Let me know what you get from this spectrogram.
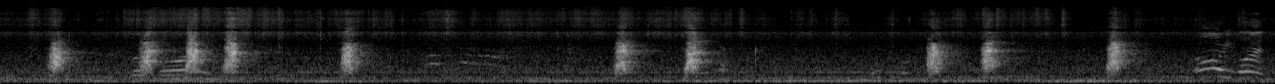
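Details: Terriers Booker and Moose running around a yard and playing tether ball; sharp barks come in irregular bursts, about eleven across the stretch, some in quick pairs, ending with squeaky whining yips.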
